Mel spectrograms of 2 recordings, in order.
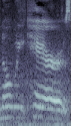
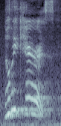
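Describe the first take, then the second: First: It is said in a sad, dejected tone. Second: It is said in a happy, relieved tone.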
